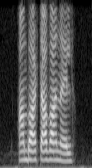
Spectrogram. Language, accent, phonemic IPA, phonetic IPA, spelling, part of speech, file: Armenian, Eastern Armenian, /ɑmbɑɾtɑvɑˈnel/, [ɑmbɑɾtɑvɑnél], ամբարտավանել, verb, Hy-ամբարտավանել.ogg
- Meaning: alternative form of ամբարտավանանալ (ambartavananal)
